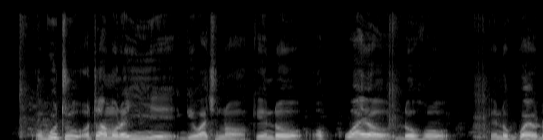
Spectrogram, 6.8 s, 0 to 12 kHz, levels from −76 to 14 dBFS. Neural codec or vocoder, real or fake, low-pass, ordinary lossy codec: none; real; 10.8 kHz; none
